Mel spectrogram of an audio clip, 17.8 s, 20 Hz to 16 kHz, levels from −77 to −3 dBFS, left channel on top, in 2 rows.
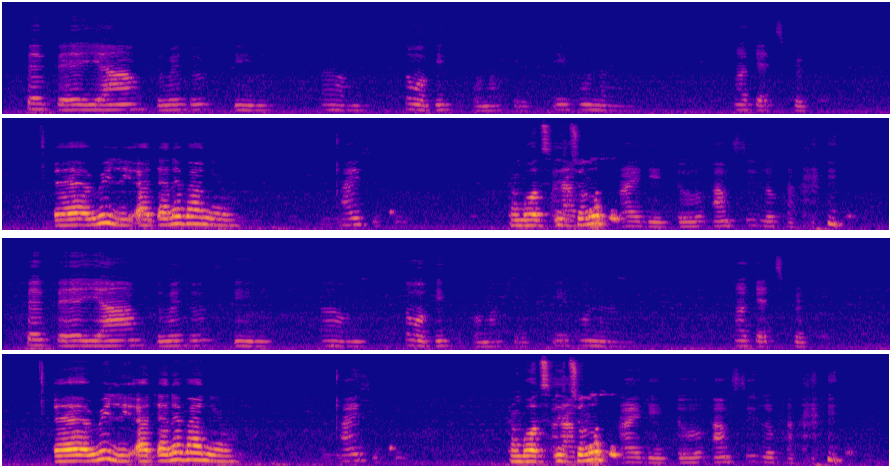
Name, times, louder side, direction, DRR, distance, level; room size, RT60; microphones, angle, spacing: voice 1, 0.2-2.7 3.2-3.7 4.0-4.5 4.7-5.3 5.5-6.3 7.3-7.7 7.9-8.0 12.1-12.6 12.8-12.9 14.4-17.3, right 1 dB, 20° right, 0.6 m, -40 dB
voice 2, 9.4-11.2 13.9-15.0, right 4 dB, 90° right, 0.7 m, -23 dB
2.2 x 2.1 x 2.8 m
head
